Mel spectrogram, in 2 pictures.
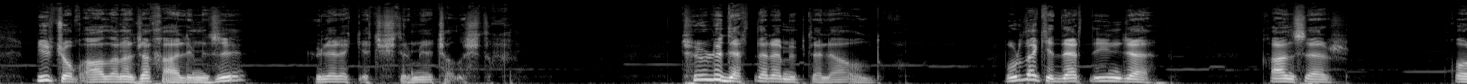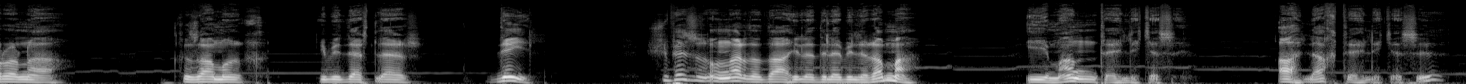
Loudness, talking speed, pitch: -17 LUFS, 60 wpm, 145 Hz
